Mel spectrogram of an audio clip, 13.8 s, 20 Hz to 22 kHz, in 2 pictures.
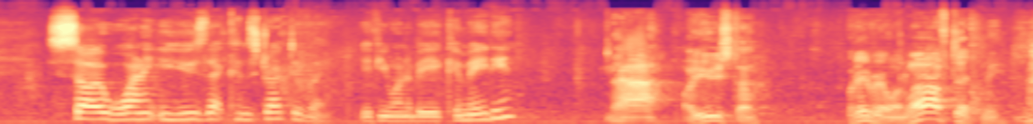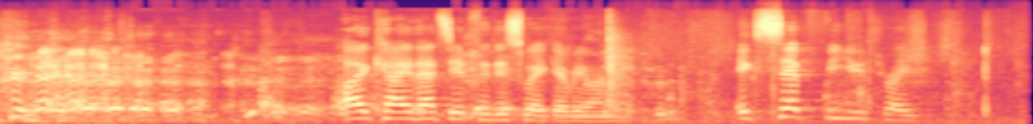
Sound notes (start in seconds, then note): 6.9 all laugh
